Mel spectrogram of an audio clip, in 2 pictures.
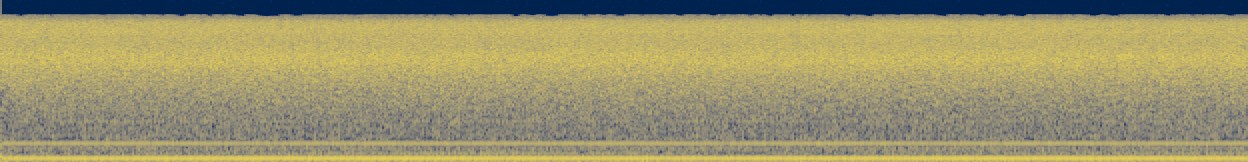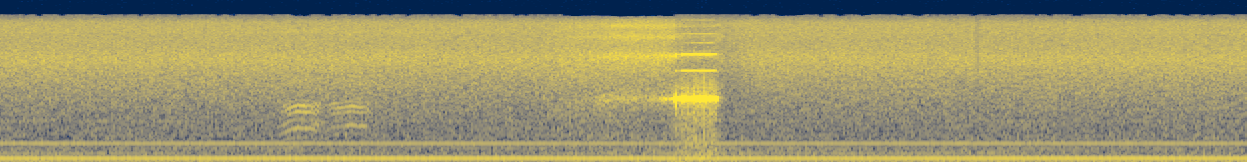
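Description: Steady low electrical hum and hiss of a blank video signal, with one short, loud, high-pitched beep about twelve seconds in.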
